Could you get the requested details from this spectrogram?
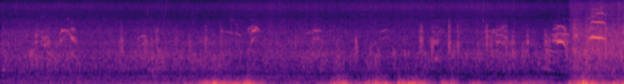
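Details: Flock of black-headed gulls, white-headed in winter, being fed by people at Kasumigaura Park, Tsuchiura, Japan, gives harsh, rasping calls, several overlapping every second, over low rumbling wind and handling noise.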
